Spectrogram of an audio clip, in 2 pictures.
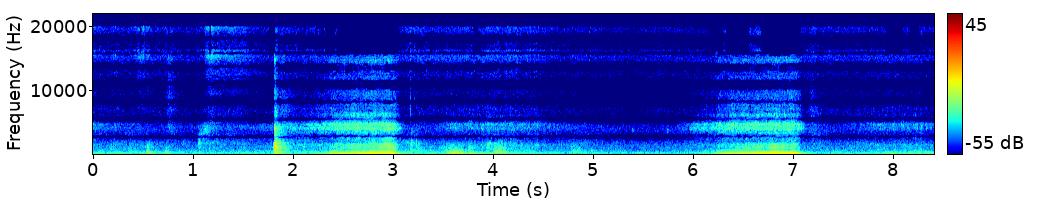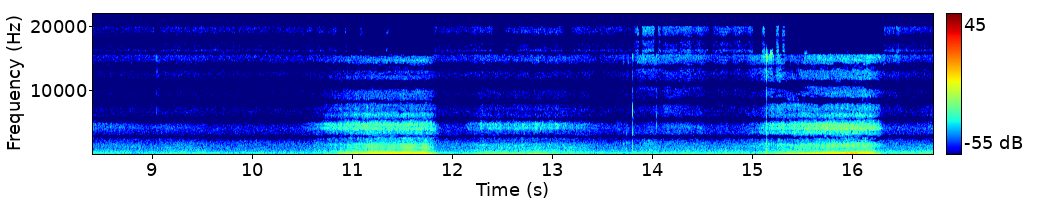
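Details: Snoring right beside a brother's ear: regular rattling snores on each in-breath, about 13 a minute, with quieter out-breaths between them in a quiet room.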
